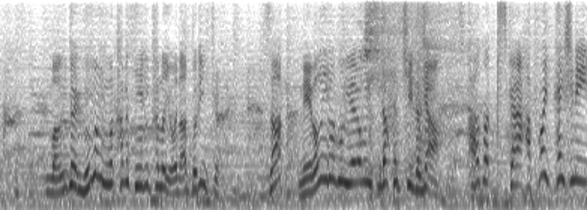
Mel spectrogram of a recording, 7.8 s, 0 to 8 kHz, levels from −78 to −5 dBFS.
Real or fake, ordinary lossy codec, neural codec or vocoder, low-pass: fake; none; codec, 16 kHz, 0.5 kbps, FunCodec, trained on Chinese and English, 25 frames a second; none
